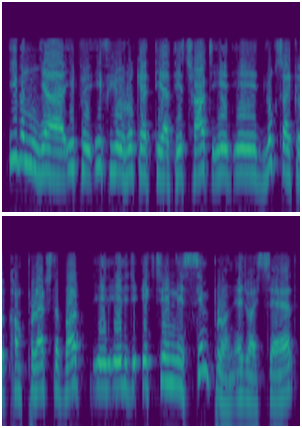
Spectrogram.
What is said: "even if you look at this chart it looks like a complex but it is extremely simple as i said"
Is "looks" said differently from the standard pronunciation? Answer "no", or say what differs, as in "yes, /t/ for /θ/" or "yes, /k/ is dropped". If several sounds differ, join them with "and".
no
